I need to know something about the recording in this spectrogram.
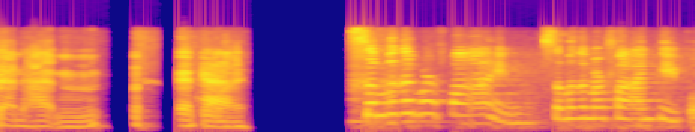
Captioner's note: laugh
